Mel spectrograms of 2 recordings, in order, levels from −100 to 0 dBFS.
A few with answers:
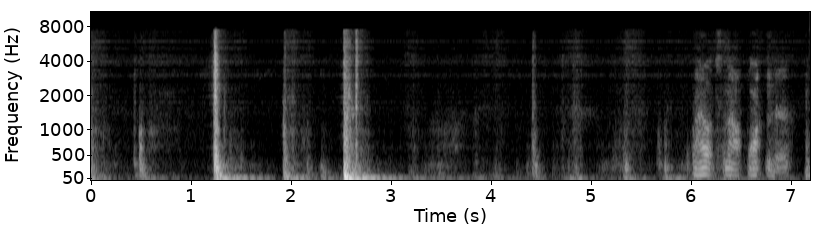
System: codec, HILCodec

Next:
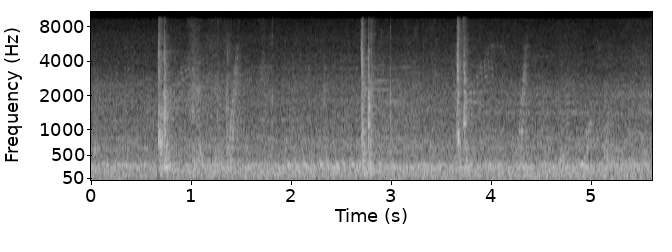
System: none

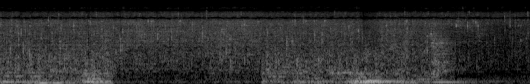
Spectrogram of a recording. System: vocoder, BigVGAN v2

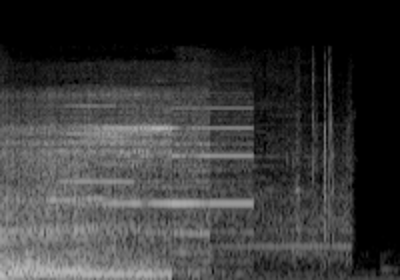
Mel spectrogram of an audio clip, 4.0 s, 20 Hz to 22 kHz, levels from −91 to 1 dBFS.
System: none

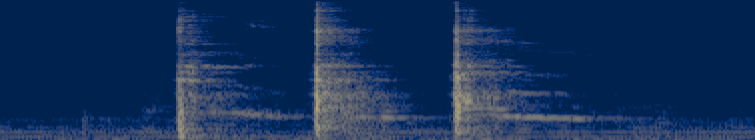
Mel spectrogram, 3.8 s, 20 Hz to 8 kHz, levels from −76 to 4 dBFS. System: codec, SNAC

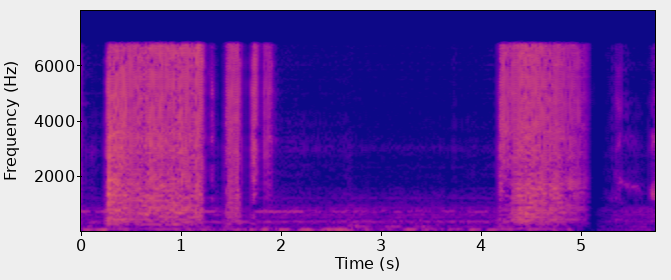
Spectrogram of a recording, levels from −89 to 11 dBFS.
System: vocoder, BigVGAN v2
